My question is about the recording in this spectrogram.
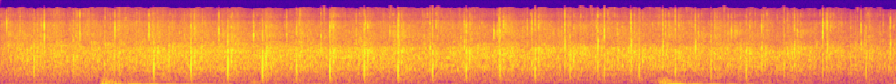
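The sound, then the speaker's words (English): Sustained applause from an audience for Jason Furman, just named principal deputy at the National Economic Council. It is a steady wash of many hands clapping with sharper individual claps standing out, moderately loud and continuous throughout, with no talking. “Give Jason a big round of applause.”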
